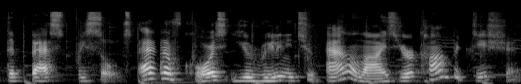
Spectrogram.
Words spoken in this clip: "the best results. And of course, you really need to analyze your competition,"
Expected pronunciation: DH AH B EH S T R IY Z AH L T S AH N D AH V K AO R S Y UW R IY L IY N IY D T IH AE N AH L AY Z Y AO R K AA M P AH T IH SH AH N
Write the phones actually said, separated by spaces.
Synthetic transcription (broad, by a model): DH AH B EH S T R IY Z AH L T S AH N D AH V K AO R S Y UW R IY L IY N IY D T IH AE N AH L AY Z Y AO R K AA M P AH T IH SH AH N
